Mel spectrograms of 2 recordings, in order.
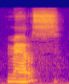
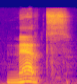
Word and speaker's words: März: Ingat, bukan Mers, nein ya, tapi März. Jadi karena Z itu kan ada kayak TT-nya gitu, jadi bacanya März.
